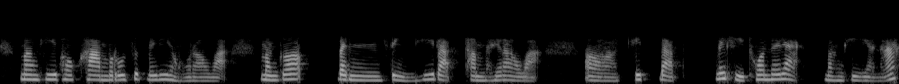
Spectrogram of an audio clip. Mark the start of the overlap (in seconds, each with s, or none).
none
